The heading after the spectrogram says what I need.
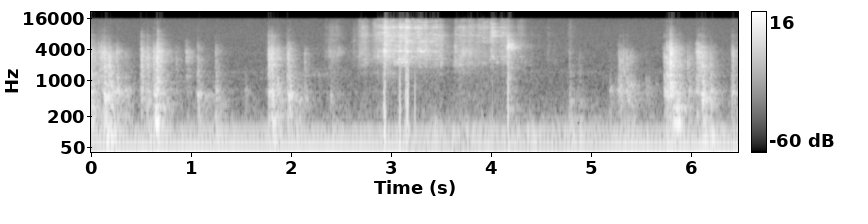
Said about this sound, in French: Tremblant, il regarde les tiroirs. Prend de sa poche un trousseau de clés. Il essaye les clés pour ouvrir un tiroir.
